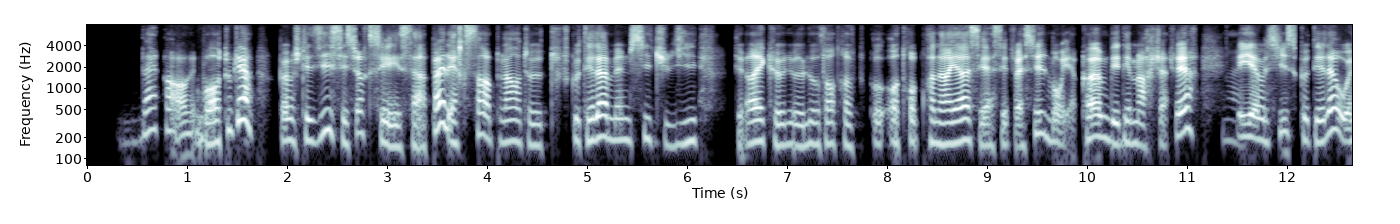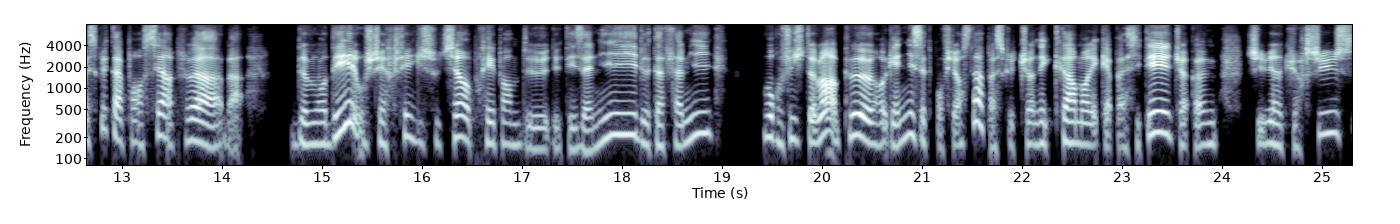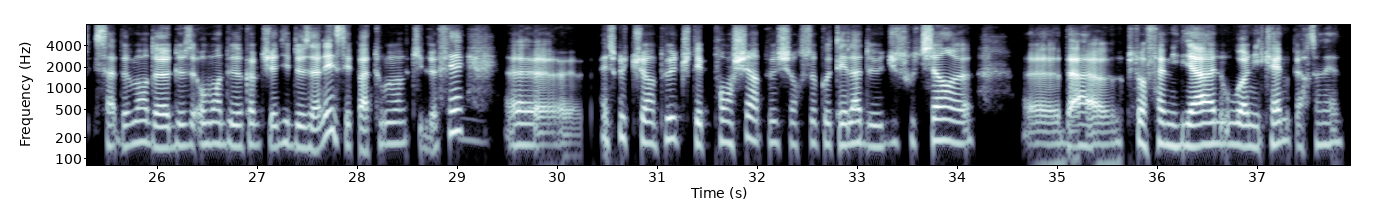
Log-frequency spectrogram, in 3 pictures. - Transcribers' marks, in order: other background noise; stressed: "penchée"
- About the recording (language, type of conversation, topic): French, advice, Comment gérer la crainte d’échouer avant de commencer un projet ?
